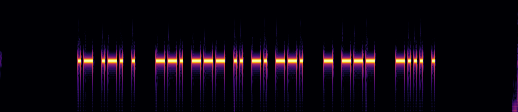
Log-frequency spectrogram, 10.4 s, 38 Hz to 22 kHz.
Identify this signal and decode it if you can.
Morse code, heard as a keyed tone, about 20 wpm, 700 Hz. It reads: ARE GOING TO BE
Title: Speed-Racing - Sets of 4 Words 20wpm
